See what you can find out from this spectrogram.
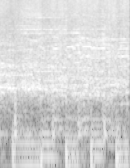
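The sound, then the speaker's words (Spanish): Applause and cheering from a crowd form a dense, steady wash of noise, with regular low thumps pulsing underneath throughout. “Un aplauso para Escuela de Conductores GO.”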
